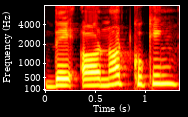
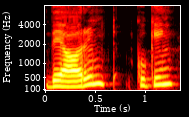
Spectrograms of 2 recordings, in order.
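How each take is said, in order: First: The words 'are not' are said in full. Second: The words 'are not' are contracted together.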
